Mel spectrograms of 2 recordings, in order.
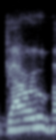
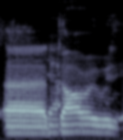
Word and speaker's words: Garw: And the other one I was going to mention to you was one in Wales, pronounced Garw, I believe, G-A-R-W.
